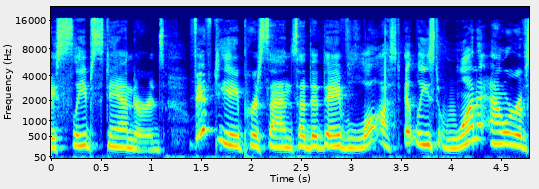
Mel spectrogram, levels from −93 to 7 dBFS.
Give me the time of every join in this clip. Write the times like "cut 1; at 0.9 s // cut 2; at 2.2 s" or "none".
cut 1; at 1.4 s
